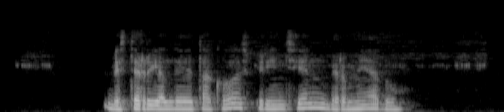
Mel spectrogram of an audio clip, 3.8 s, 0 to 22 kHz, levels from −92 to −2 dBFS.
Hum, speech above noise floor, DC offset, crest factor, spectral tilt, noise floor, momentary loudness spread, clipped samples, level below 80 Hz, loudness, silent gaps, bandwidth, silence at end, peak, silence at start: none; 39 dB; under 0.1%; 18 dB; -9.5 dB/octave; -73 dBFS; 7 LU; under 0.1%; -68 dBFS; -35 LUFS; none; 6.6 kHz; 0.75 s; -18 dBFS; 0.8 s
